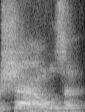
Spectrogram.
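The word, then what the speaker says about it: Schauss: my name is dr schau's show ws it's pronounced like cows um our my ancestors americanized the spelling but not the pronunciation it was s-c-h-a-u-s-s um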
